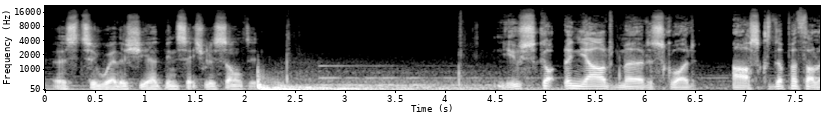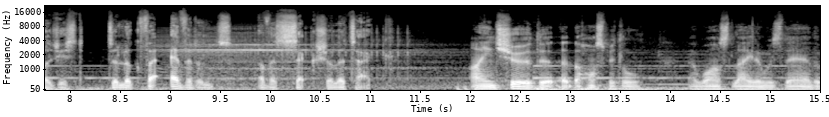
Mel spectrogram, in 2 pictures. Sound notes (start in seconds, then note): 2.1 dramatic music; 2.2 footsteps thumping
